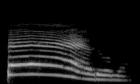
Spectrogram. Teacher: É a antepenúltima sílaba que é forte. Se eu contar do final para o começo, é a terceira sílaba, ó. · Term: proparoxítonas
